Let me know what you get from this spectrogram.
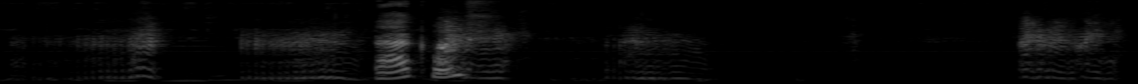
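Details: Maltese dog tugging on a toy, giving throaty growls and whiny, rising vocal bursts in rapid bouts, mixed with a person's voice in a small room.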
